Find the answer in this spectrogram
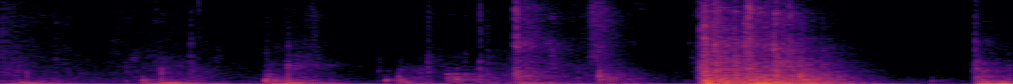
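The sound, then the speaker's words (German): A locked door being tried and rattled in a German radio drama: a run of uneven knocks, thuds and rattles with two heavier jolts near the end, and no voices. “Verdammt, die Tür ist verschlossen.”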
